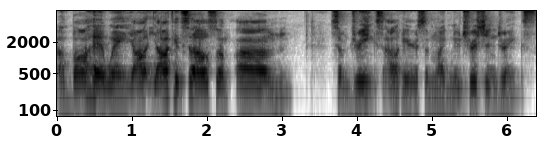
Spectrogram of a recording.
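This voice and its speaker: An unremarkable speaking voice from a man with an American accent, pitched fairly high. He talks at a fairly slow pace with ordinary pitch variation. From Detroit, US. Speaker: crypto YouTuber. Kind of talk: livestream reaction, reading chat. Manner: casual, filler-heavy.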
